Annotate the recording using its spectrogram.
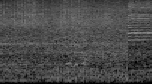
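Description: Street traffic noise, steady, with a brief high tone near the end.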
